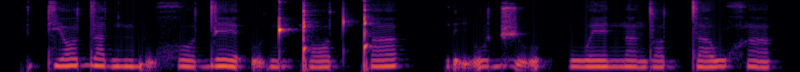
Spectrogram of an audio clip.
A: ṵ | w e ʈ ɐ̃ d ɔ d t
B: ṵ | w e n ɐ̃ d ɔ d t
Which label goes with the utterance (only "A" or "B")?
B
